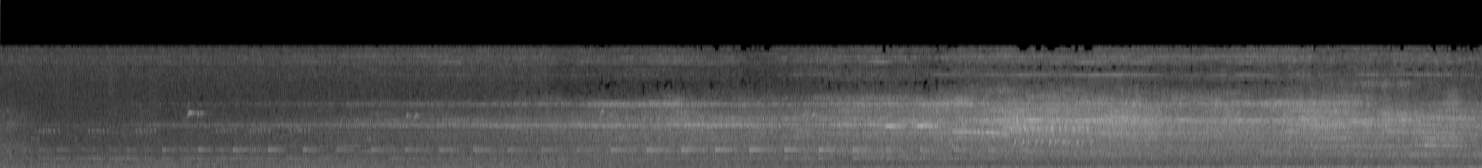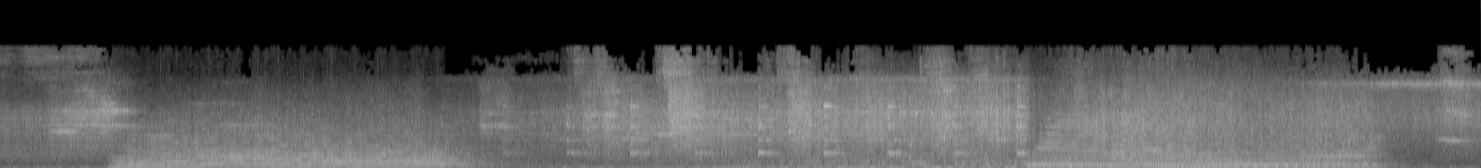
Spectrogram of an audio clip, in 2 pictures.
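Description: Norfolk Southern diesel freight train approaching and passing: the locomotive engines rumble, growing louder, then the lead locomotive's air horn sounds a chord of several notes in two long blasts, about halfway through and near the end, as the cars clack over the rails.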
